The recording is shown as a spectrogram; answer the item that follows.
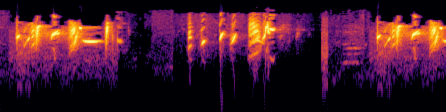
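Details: Algerian goldfinch singing in a montage recording: short bursts of bright twittering notes and a clear sustained whistle, separated by brief pauses, with a final rapid burst.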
